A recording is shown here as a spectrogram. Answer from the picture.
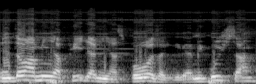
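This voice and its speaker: Vocal fry runs through a dark, mellow tone delivered at a moderate pace with ordinary pitch variation. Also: man. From southern Brazil, Rio Grande do Sul. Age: 70s. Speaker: war veteran. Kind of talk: interview testimony. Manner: halting, many self-corrections.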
